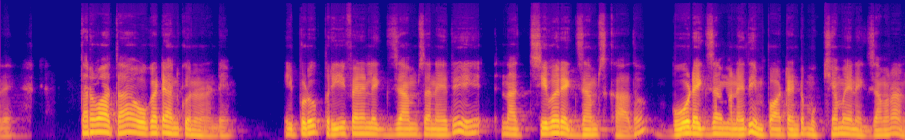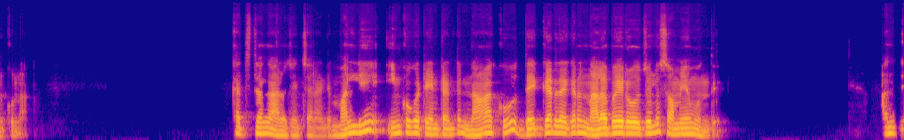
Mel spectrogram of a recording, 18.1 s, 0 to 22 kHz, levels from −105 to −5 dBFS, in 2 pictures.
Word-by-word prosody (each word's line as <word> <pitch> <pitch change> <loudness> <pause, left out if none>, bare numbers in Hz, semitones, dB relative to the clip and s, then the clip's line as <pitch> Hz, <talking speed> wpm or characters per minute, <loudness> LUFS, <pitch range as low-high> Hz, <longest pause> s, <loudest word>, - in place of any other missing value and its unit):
అది. 85 +1 -10 0.7
తరువాత 160 -1 +4 0.3
ఒకటే 145 +2 +3
అనుకున్నానండి, 95 -8 -4 0.6
ఇప్పుడు 130 +5 +2
ప్రీ 120 -1 +2
ఫైనల్ 130 -1 +1
ఎగ్జామ్సనేది 115 +5 -1 0.4
నా 120 - +1 0.2
చివరి 140 +2 +5
ఎగ్జామ్స్ 110 +2 -3
కాదు. 95 - -4 0.3
బోర్డ్ 135 +4 +7
ఎగ్జామనేది 120 +3 0
ఇంపార్టెంటు, 110 +1 -1
ముఖ్యమైన 120 +3 -2
ఎగ్జామ్ 105 +3 -4
అననుకున్నా. 125 -10 -7 2.1
ఖచ్చితంగా 135 -1 -2
ఆలోచించానండి. 90 -2 -8
మళ్ళీ 155 - +1 0.3
ఇంకొకటేంటంటే 130 -4 -1 0.2
నాకు 145 - -1 0.2
దగ్గర 140 +6 +1
దగ్గర 150 +3 0
40 130 +5 +5
రోజులు 140 +5 +2
సమయం 125 +1 +1
ఉంది. 85 - -10 1.7
అంతే 135 0 -5
120 Hz, 100 wpm, -22 LUFS, 110-140 Hz, 2.1 s, బోర్డ్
